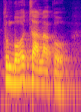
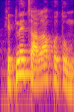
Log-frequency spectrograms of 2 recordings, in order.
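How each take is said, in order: First: It is said in a plain, neutral tone. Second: It is said with a tone of surprise.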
